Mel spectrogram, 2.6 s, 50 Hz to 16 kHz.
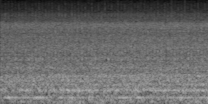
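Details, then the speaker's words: Citroen C4 hatch with an engine noise, running with the valve cover breather blocked by a plastic bag: smooth, even idle with no whistle or hiss. This confirms the valve cover as the fault; normal idle. "E aí e como a mágica o barulho sumiu totalmente a pena motor ele já começa a trabalhar é normal cinema trepidação"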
